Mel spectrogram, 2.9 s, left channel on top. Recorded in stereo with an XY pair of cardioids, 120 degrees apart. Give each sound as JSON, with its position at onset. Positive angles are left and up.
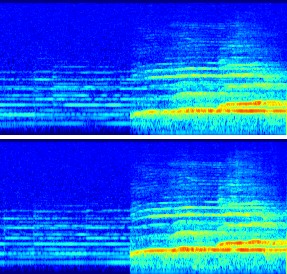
{"t": 1.3, "sound": "a shout", "azimuth_deg": -60, "distance_m": 0.8}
